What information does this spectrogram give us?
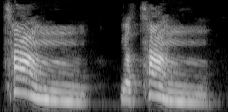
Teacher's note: The G should not be heard.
